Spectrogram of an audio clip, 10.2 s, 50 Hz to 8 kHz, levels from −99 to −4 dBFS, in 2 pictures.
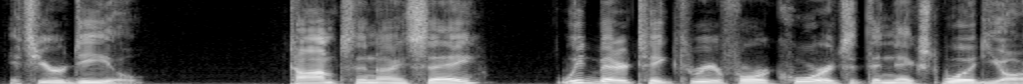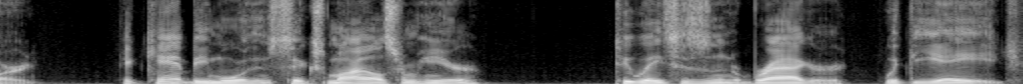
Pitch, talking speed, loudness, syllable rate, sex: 110 Hz, 180 wpm, -19 LUFS, 5.6 syllables/s, male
